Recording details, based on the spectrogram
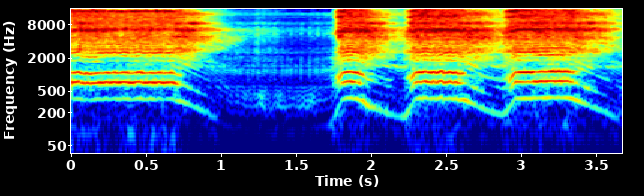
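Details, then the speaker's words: Kyosho US1 nitro engine during break-in runs. Three sharp revs climb to a high buzz and fall back to a burbling idle without stalling, with visible smoke; it is still running slightly rich, so more high-speed break-in is planned. "Now you see all the smoke. She's still running a little bit on the rich side."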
